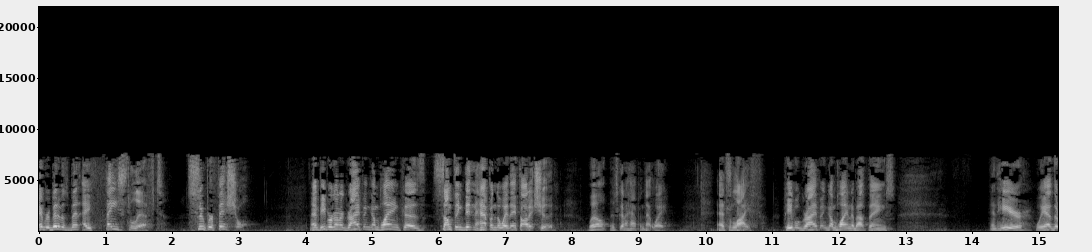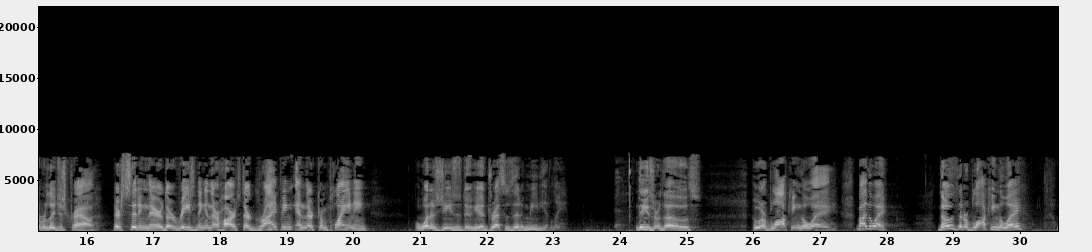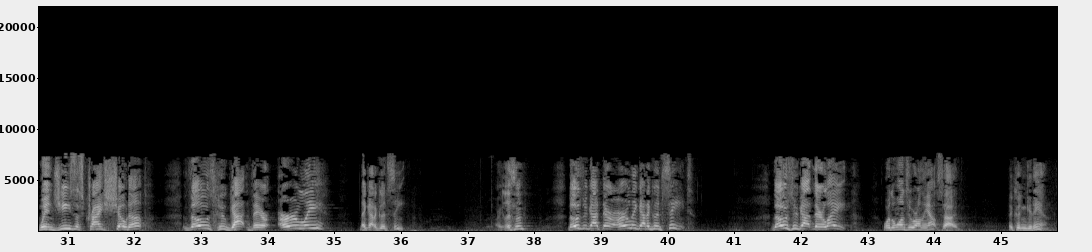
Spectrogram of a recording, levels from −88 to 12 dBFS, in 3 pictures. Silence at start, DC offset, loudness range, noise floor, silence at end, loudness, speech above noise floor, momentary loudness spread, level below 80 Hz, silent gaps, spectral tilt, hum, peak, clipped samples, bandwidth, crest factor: 0 s; under 0.1%; 5 LU; -67 dBFS; 0.15 s; -21 LUFS; 45 dB; 12 LU; -58 dBFS; none; -3.5 dB/octave; none; -2 dBFS; under 0.1%; 8 kHz; 22 dB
